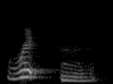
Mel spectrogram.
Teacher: Just move your tongue forward to go directly to the N. This E kind of disappears. It's not pronounced. So it's basically the T and the N that are next to each other.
